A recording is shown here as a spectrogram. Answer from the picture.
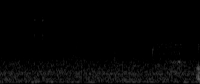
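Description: Near silence: faint room tone with a few soft computer-mouse clicks.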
